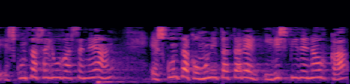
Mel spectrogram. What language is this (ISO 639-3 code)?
eus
